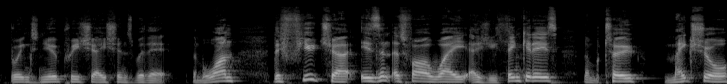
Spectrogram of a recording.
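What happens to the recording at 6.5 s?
Nothing goes wrong at 6.5 s: the speech carries on intact there, with no dropout, click, distortion or other fault.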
